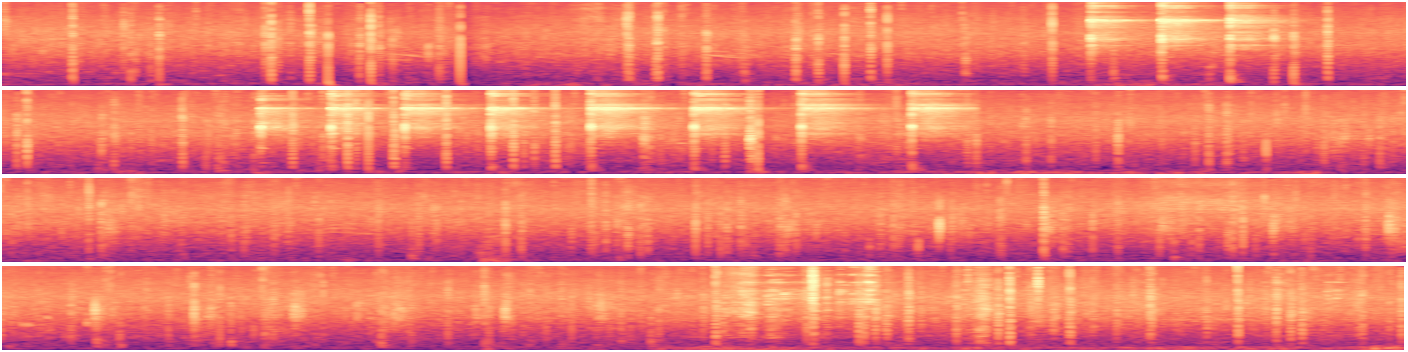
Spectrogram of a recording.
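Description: Rain falling steadily, with many separate drops ticking sharply on a surface close by and a few short spells of heavier hiss.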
